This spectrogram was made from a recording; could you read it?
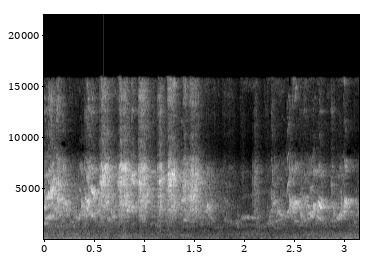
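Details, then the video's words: Budgerigars, recorded to stimulate other birds, chatter in a busy, high warble of quick chirps and scratchy notes, several birds overlapping with a brief lull midway. "اصوات طيور الحب البادجي"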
